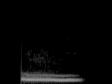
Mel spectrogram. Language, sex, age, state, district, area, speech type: Manipuri, female, 18-30, Manipur, Senapati, urban, conversation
